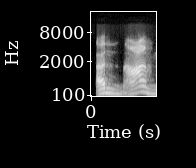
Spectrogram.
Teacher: Nah, di sini ada huruf ain ya. Ain itu termasuk al-halq, yaitu tenggorokan.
